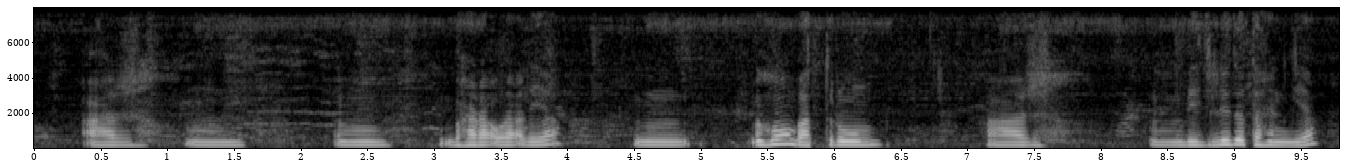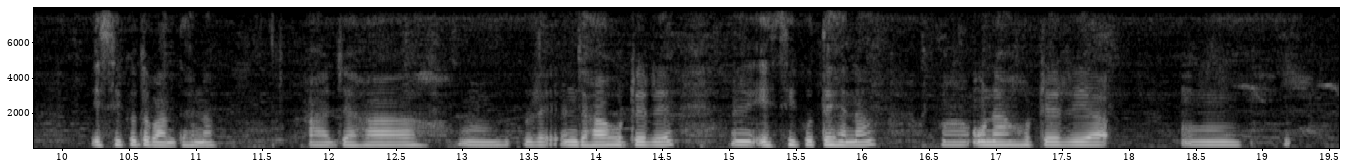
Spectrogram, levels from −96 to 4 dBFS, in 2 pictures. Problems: background conversations at intervals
